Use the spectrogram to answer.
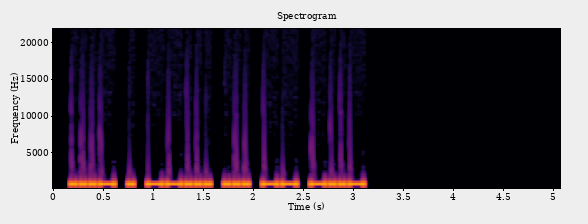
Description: Morse code, heard as a keyed tone, about 25 wpm, 700 Hz. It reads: VE7SMX
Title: DXCC-100 Call Signs - 6 Characters - Repeated 2x - 25wpm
